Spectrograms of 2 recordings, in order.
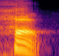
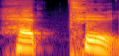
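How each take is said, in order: First: The word ends softly on a weak consonant. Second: The word ends with an added 'eu' vowel. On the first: The speaker calls it right. "이렇게 끄트머리 소리를 약하게 만드는 연습을 하세요" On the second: The speaker calls it wrong. "끝에다가 으자를 집어넣어가지고 hat 이렇게 하면 안 됩니다"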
